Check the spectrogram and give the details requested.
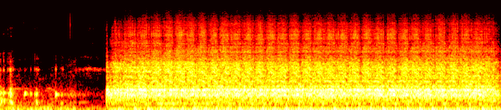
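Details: Backyard-found MG TD with a points distributor whose points are corroded: about four seconds of steady, even starter cranking and the engine never fires. It cranks but won't start because no ignition power reaches the coil.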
